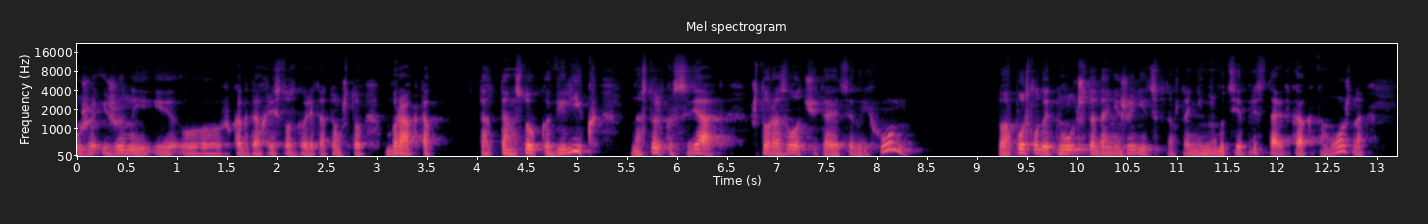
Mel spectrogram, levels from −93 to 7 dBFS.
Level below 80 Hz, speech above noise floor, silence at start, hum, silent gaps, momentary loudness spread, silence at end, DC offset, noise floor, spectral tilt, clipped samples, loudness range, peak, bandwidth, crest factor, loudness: -68 dBFS; over 60 dB; 0 s; none; 9.11-9.19 s; 10 LU; 0.35 s; under 0.1%; under -90 dBFS; -6.5 dB/octave; under 0.1%; 2 LU; -8 dBFS; 12.5 kHz; 22 dB; -31 LUFS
